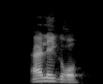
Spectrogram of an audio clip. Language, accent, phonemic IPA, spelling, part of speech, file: French, France, /a.le.ɡʁo/, allégro, noun / adverb, LL-Q150 (fra)-allégro.wav
- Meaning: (noun) post-1990 spelling of allegro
